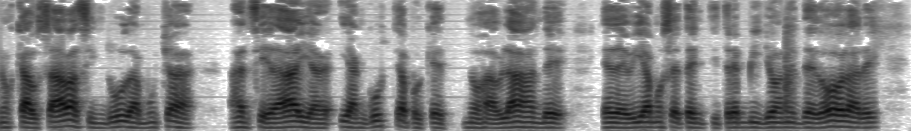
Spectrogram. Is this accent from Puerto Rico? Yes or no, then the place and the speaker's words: yes; Puerto Rico; los puertorriqueños, cuando nos proponemos algo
